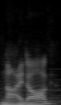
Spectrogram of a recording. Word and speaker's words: Nidhogg: context of this game dragons are aliens spoiler nidhogg is a dragon also his name is pronounced nydog yeah also chi spawns in five minutes yup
